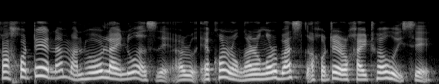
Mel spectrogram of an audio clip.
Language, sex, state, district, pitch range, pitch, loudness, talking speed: Assamese, female, Assam, Sonitpur, 220-295 Hz, 270 Hz, -13 LUFS, 205 wpm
